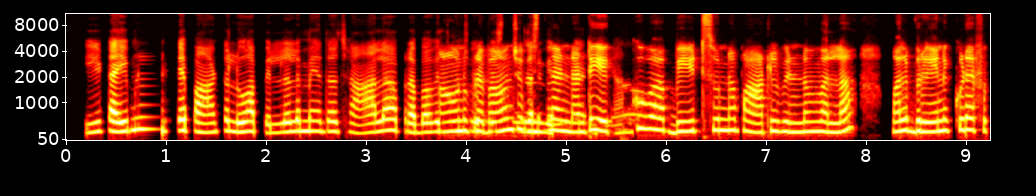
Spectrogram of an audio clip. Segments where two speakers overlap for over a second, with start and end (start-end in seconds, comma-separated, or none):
3.8-5.6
